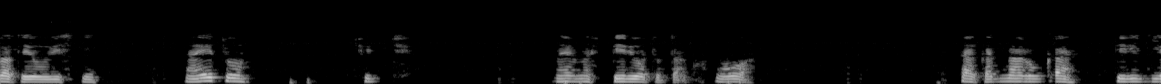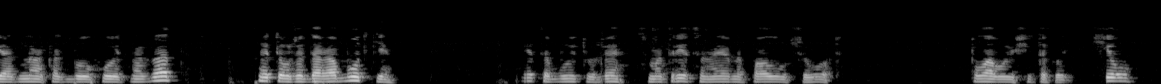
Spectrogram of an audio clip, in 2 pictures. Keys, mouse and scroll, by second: 1.5 click, 2.9 r, 5.5 g, 7.2 r, 9.3 middle click, 11.5 click, 12.3 g, 14.1 a, 14.7 i, 16.4 space, 17.4 space, 18.1 click, 18.6 click.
